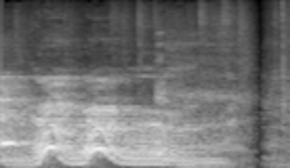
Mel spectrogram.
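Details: Pet dogs playing together in a living room at night; a loud, tonal growling bark with two quick rising-and-falling swoops, then a long drawn-out groan that fades into a short silence.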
